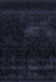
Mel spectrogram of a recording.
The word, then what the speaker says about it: Repetier: How do you pronounce that? Repeater? Repeater. You're asking me, Repeater. Yeah, Repeater. Okay, well, it wasn't Repetier.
